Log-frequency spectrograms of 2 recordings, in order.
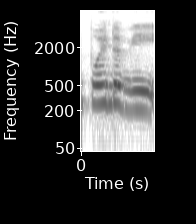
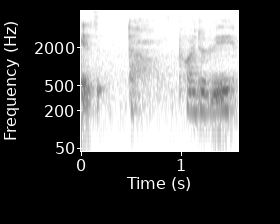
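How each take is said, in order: First: Said in the usual way. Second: Phrase broken by a hiccup and sigh. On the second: Real, not acted. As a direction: stumble through a hiccup.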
